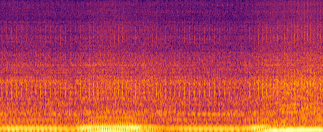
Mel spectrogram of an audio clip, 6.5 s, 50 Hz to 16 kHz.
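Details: 2012 BMW 135i M Sport (F20/F21), 2979 cc N55 petrol, 306 hp, 99,000 km: steady idle with a regular deep knock about three times a second under the engine note. Bearing damage knock.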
